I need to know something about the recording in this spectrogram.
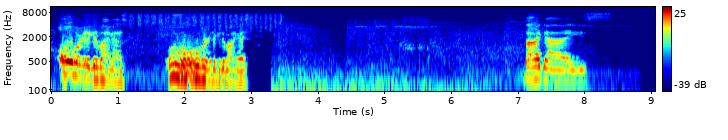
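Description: A young man shouts excitedly into a microphone, close up.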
